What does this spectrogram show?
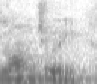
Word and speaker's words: lingerie: Egypt who were selling lingering that it's not lingering it's basically lingerie so the pronunciation is Li ng RI is it's lingerie in a deeply conservative region where Egyptian families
